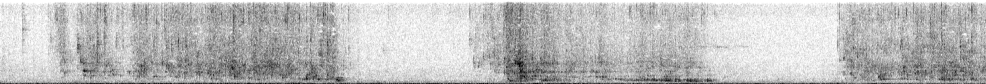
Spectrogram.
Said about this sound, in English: All six pots are filled to the brim with water.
